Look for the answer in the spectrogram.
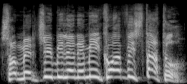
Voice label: It Speech Detection Enemy Sub; World Of Warships

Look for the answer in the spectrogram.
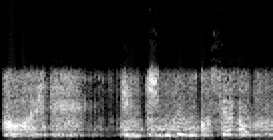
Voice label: damaged water mood med, speech jp; War Thunder

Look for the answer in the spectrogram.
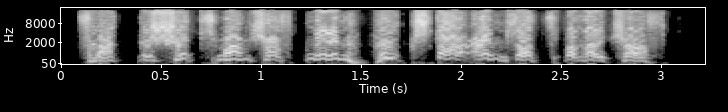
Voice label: robot Consumable AAC Ready; World Of Warships

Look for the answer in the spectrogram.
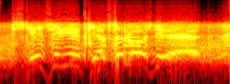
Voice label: damaged aa, mood med, speech ru; War Thunder

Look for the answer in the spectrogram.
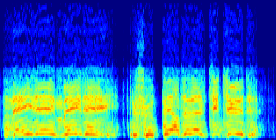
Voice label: aircraft destroyed mood low, speech fr; War Thunder

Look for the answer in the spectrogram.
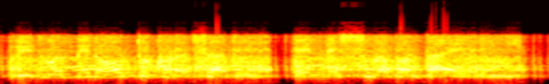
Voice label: japanese first wave, dialogs italian; War Thunder

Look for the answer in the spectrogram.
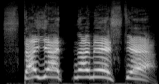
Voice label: voice sov infantry

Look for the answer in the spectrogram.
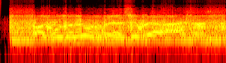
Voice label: chat, speech ru

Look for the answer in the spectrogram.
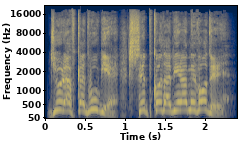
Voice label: Speech Alarms Critical Flooding, PL; World Of Warships

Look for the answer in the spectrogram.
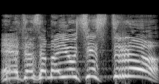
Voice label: inform killfirm infantry, battlechatter ru

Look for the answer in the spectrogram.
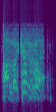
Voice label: enemy detected mood low; speech; War Thunder

